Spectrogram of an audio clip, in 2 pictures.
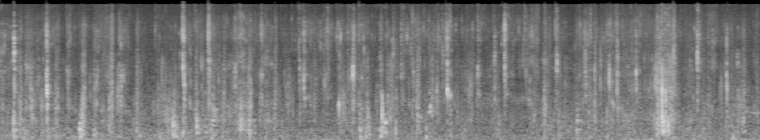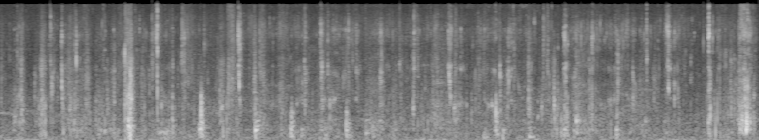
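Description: Close-up eating sounds of two people eating water rice and fried snacks by hand: wet chewing and lip smacks with irregular sharper clicks, the loudest about ten seconds in and again near the end.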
